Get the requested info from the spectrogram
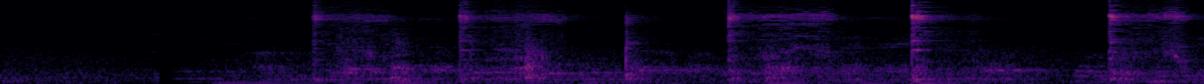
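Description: A metal spoon scraping and clinking against a metal kadhai as semolina is stirred while it dry-roasts. The strokes are irregular, roughly one every half second to a second, starting about a second and a half in, with the loudest about four and a half seconds in.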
